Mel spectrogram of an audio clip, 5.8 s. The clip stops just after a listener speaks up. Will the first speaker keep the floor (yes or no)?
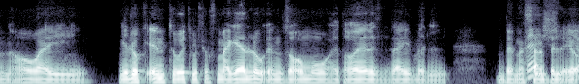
no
